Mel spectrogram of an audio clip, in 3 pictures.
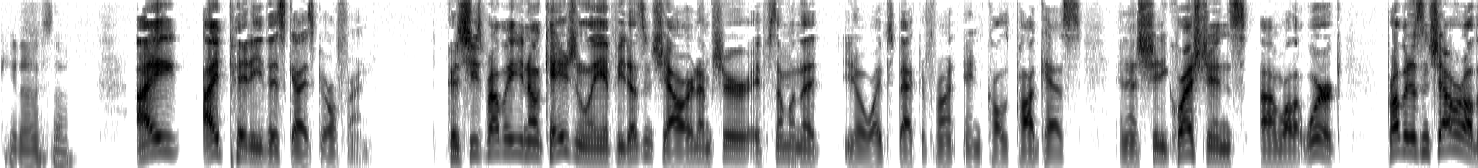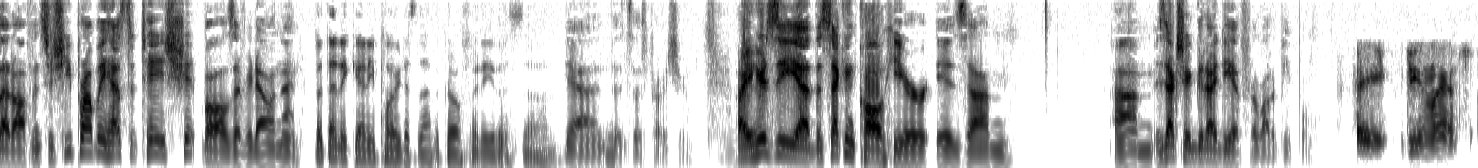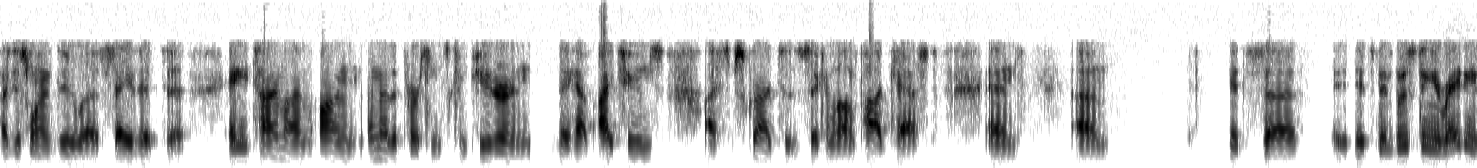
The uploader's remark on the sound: Phone calls and listener email.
